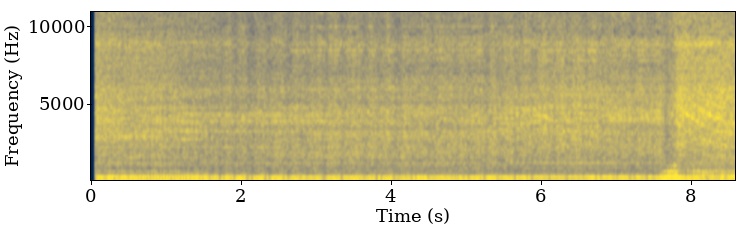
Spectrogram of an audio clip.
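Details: 2003-2004 Kawasaki ZX-6R 636; inline-four with busy mechanical clatter over the exhaust and a rev blip near the end; owner suspects timing gear, tensioner reset per manual changed nothing; unexplained engine noise.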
